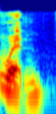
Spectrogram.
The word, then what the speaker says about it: Witten: We heard earlier this week that Jason Witten, or as Stephen A. Smith likes to call him, Jason Witten, there's T's in the name. Pronounce the T's.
